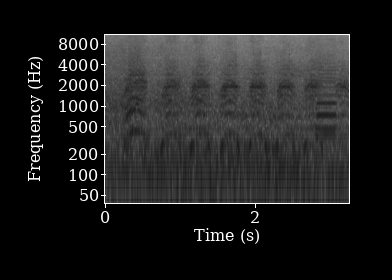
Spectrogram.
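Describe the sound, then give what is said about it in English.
A duck in the road on Interstate 90 quacks repeatedly in a steady rhythm, about seven loud nasal quacks in a row over a constant low rumble of background noise. “Get out of the road, you stupid duck!”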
